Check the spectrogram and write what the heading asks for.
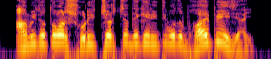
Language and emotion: Bengali, fearful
